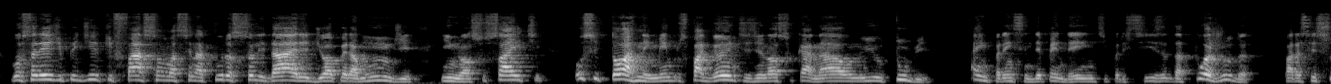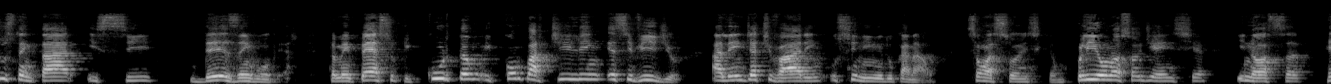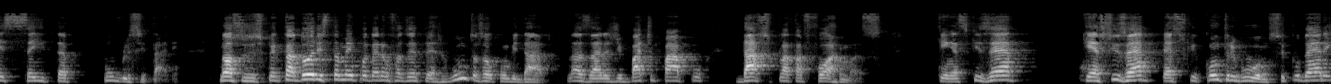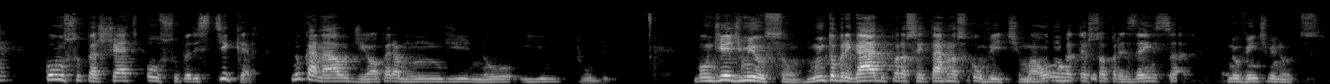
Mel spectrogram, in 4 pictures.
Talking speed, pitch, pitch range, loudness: 135 wpm, 165 Hz, 145-200 Hz, -22 LUFS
